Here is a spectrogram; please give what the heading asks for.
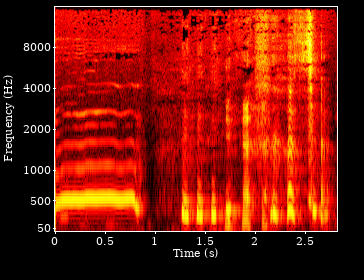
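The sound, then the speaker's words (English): A person imitates little whines, holding one long, steady whining note, then breaking into many short whimpering yelps. “I really liked her reacting to him telling her that where she just laid out these little whines and be like,”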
